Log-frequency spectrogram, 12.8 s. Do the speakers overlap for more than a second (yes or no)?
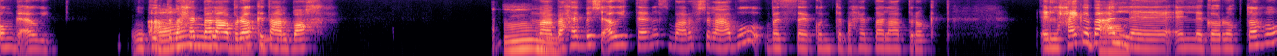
yes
